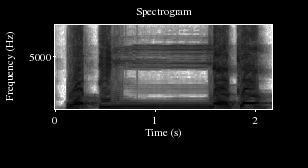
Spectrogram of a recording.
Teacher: نون مشدد ہے، غنہ کریں گے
